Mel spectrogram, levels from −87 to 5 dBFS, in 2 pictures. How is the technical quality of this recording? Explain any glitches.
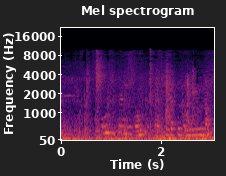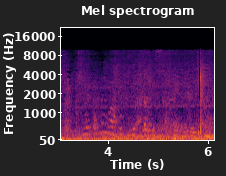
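The technical quality is poor, with lossy-coding damage throughout. The likely cause is AAC compression at a low bitrate, which fits about 32 kbps AAC-LC. Starved of bits, the encoder drops all content above 10.2 kHz and coarsely quantises what remains, so the sound is plainly dull, smeared and fizzy.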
